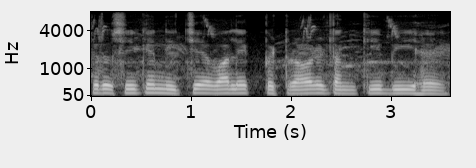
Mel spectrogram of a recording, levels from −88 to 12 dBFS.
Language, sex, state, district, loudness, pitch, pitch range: Hindi, male, Uttar Pradesh, Lucknow, -17 LUFS, 135 Hz, 130-140 Hz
